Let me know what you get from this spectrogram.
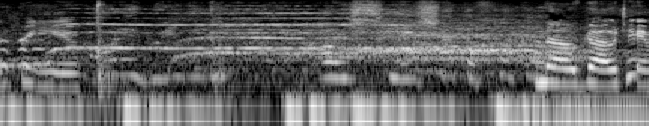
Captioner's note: fans screaming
